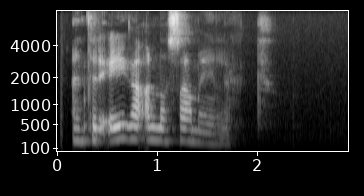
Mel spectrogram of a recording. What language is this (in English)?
Icelandic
